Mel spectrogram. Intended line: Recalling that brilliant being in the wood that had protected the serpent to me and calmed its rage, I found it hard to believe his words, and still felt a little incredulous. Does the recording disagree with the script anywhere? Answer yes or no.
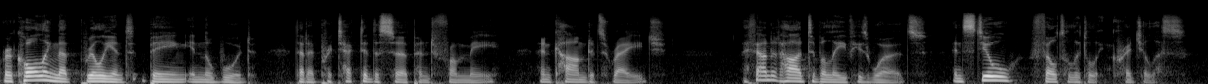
yes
